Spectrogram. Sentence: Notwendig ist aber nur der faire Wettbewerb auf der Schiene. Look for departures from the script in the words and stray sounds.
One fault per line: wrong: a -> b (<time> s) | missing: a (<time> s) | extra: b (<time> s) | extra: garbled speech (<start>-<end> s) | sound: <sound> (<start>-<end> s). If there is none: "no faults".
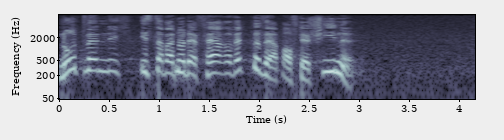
no faults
